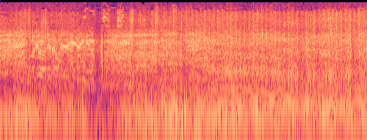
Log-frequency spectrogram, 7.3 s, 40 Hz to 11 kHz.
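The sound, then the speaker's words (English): A helicopter hovers about 50 feet overhead at the end of an airport runway during a rescue, as fire appliances pull up, its loud, steady rotor roar and whine filling the whole recording without pause, with indistinct voices faintly mixed underneath. “You can hear the helicopter.”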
